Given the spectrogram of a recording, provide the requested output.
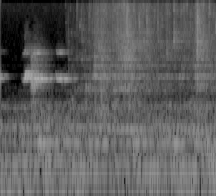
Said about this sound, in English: You hear that? It sounds like water or waves.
